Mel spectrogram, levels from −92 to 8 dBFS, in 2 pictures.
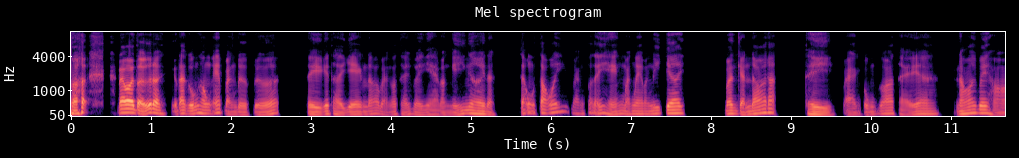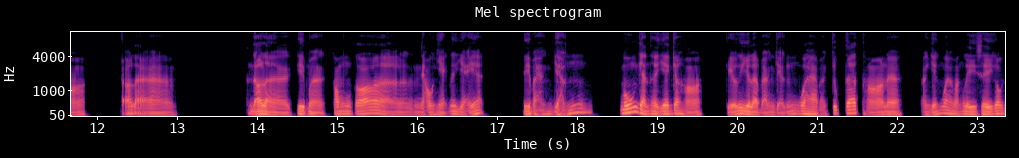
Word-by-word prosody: Đó, 115 -1 +6 0.5
đau 150 - +10
bao 155 -1 +14
tử - - +8
rồi, - - +8
người - - -7
ta 125 - +4
cũng 110 +2 +1
hông 125 -3 0
ép 150 +4 -2
bạn 95 -3 -6
được 85 -3 -4
nữa, 90 +1 -1 0.4
thì 90 -1 +1
cái 105 - +1
thời 90 -7 -4
gian 95 +1 0
đó 110 +3 -5
bạn 100 -6 -8
có 95 - -6
thể 85 +1 -7
về 85 -4 -5
nhà 80 0 -8
bạn 80 0 -9
nghỉ 85 +6 -4
ngơi 120 -4 +2
nè, 95 - -2 0.4
xong - - -2
rồi 65 - -3
tối 170 +5 -1
bạn 115 -2 -13
có - - -8
thể 125 - -2
hẹn 105 -3 -3
bạn 105 -1 -5
bè 105 -1 -2
bạn 105 0 -5
đi 115 +2 -2
chơi. 130 0 +4 0.5
Bên 115 0 +1
cạnh 90 -3 -1
đó 120 +7 +2
đó 155 +1 +1 0.4
thì 90 -5 +1
bạn 80 0 -8
cũng 90 +3 -8
có 115 +2 -2
thể, 80 +1 -6
ơ, 105 +1 -1 0.3
nói 115 +7 +1
với 140 -1 +3
họ, 80 - -5 0.5
đó - - -1
là 80 -1 -2 1.0
đó 100 0 +3
là 80 -7 +2
khi 95 - +4
mà 80 -7 -1
không 100 +1 -1
có, 115 +4 +3
ờ, 85 -4 -4
nhậu 85 -1 -3
nhẹt 85 -2 -4
như 105 - 0
vậy 80 -1 -1
á, - - 0 0.5
thì 100 - +2
bạn 85 +2 -5
vẫn 140 - -3 0.4
muốn 150 +7 +5
dành 105 - +4
thời 100 -3 +1
gian 110 0 +4
cho 115 +1 +1
họ, 80 -7 -3 0.3
kiểu - - 0
như 105 -3 +5
là, 85 -4 +3
bạn 75 0 -5
vẫn 95 +9 -4
qua 100 -3 +2
bạn - - -10
chúc 125 0 -3
Tết 135 +1 +3
họ 80 +2 -2
nè, 90 -1 0 0.3
bạn 85 +1 -7
vẫn 90 +8 -2
qua 125 -4 0
bạn 95 0 -2
lì 95 -1 +3
xì 95 0 +2
con 110 +1 +1
95 Hz, 240 wpm, -24 LUFS, 85-115 Hz, 1.0 s, bao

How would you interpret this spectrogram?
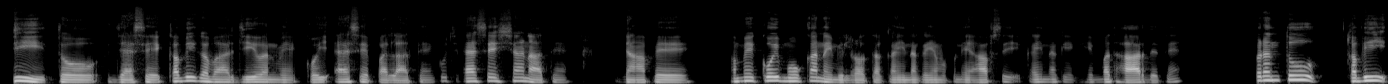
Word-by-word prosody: जी, 140 -10 +6
तो 105 -2 +1
जैसे 105 +1 -1
कभी-कभार 145 -7 +2
जीवन 115 0 +2
में 105 -2 -6
कोई 105 +1 -2
ऐसे 115 0 -1
पल 100 0 -2
आते 95 +1 -4
हैं, 105 0 -12
कुछ 160 +5 -16
ऐसे 145 +3 +2
क्षण 155 +4 -2
आते 105 +1 -1
हैं, 105 +1 -15 0.5
जहाँ 105 -1 0
पे 110 - +1 0.7
हमें 165 +4 +2
कोई 175 +3 +5
मौका 150 +1 +2
नहीं 125 -7 +1
मिल 105 -2 -3
रहा 100 - -2
होता। 100 +1 -4
कहीं 105 +2 -4
न 105 0 -2
कहीं 105 0 -4
हम 105 0 -4
अपने 105 +1 -9
आप 105 0 -1
से 125 - -9 0.2
कहीं 115 +1 -6
न 115 0 -8
कहीं 115 -2 -17
हिम्मत 115 +2 -5
हार 105 +1 +6
देते 105 +3 -11
हैं। 130 +3 -12 0.8
परंतु 195 +2 +5 0.6
कभी 165 +5 +7
115 Hz, 175 wpm, -24 LUFS, 105-145 Hz, 0.8 s, कभी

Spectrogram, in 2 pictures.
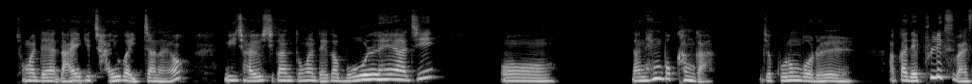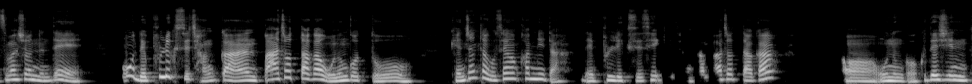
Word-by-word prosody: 정말 180 0 -1
내 165 -1 0
나에게 165 +5 0
자유가 175 0 0
있잖아요. 140 0 -2 0.4
'이 195 -1 +1
자유 175 -2 0
시간 180 -1 0
동안 180 +1 -1
내가 155 +3 -1
뭘 205 +10 +5
해야지 235 - +1 0.6
어 155 -1 -1 0.7
난 170 +2 +1
행복한가?' 205 - 0 0.4
이제 165 - -6
고런 180 +3 +1
거를 150 -3 -1 0.3
아까 190 - -1
넷플릭스 320 - +2
말씀하셨는데 180 - 0 0.3
어 400 - 0
넷플릭스에 185 - +2
잠깐 180 +4 +1
빠졌다가 255 - +2
오는 175 0 +3
것도 155 -6 -1 0.3
괜찮다고 265 - 0
생각합니다. 250 - -1
넷플릭스 170 +1 -1
세계에 200 +3 -5 0.2
잠깐 145 +2 -9
빠졌다가 230 - 0 0.7
어 75 -2 +2
오는 165 0 +4
거. 130 -1 -3
그 150 - -9
대신 210 -3 +3
180 Hz, 295 characters per minute, -20 LUFS, 155-215 Hz, 0.7 s, 뭘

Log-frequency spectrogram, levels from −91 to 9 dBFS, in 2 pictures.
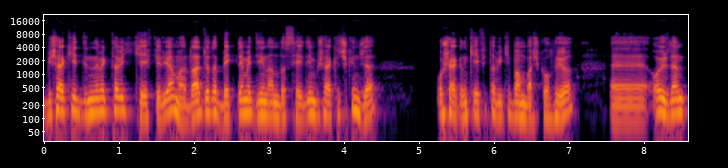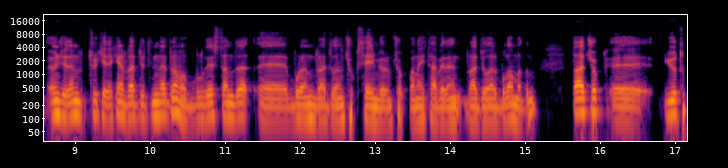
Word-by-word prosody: bir 120 +2 -4
şarkıyı 145 -2 +4
dinlemek 140 +3 +2
tabii 150 -1 +3
ki 145 - -20
keyif 110 -6 -1
veriyor 115 +8 +3
ama 120 -12 +2
radyoda 135 +3 +4
beklemediğin 125 +2 +2
anda 110 -1 0
sevdiğim 110 +3 0
bir - - -7
şarkı 120 -1 -1
çıkınca, 130 +3 0 0.8
o - - 0
şarkının 115 +2 +3
keyfi 120 +3 -3
tabii 120 -6 -2
ki 120 +2 -7
bambaşka 105 -2 +1
oluyor. 115 +5 +1 0.5
Eee, 95 -1 -2
o 145 - +2
yüzden 135 +2 +3
önceden 120 -1 +2
Türkiye'deyken 120 -2 -2
radyo 110 -1 -1
dinlerdim 115 +4 0
ama 95 -8 -1
Bulgaristan'da, 110 +1 -1
eee, 90 -1 -3
buranın 100 +1 -1
radyolarını 95 +1 -2
çok - - -6
sevmiyorum, 90 -3 -1
çok - - -8
bana 90 +1 -2
hitap 95 -1 -3
eden 90 0 -1
radyolar 95 -1 -2
bulamadım. 95 -4 -2 0.5
Daha 140 0 +8
çok, 145 -3 -2
eee, 95 -2 -1 0.3
YouTube 125 +5 0
110 Hz, 160 wpm, -23 LUFS, 95-130 Hz, 0.8 s, Daha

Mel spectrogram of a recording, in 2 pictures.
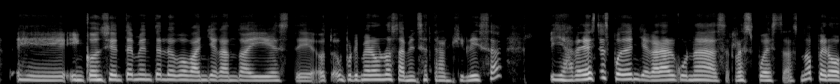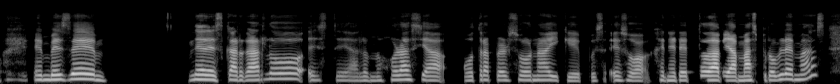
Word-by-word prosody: eh, 190 -3 -2
inconscientemente, 215 +2 +1
luego 215 -1 0
van 200 0 +1
llegando 195 -1 -1
ahí, 185 0 0
este, 170 -2 -6
otr 190 - -7
un 215 - -4
primero 215 0 +1
uno 225 +1 +2
también 195 -2 -1
se 215 - -5
tranquiliza, 195 - -3 0.5
y 215 -1 0
a 195 - -2
veces 255 +8 +3
pueden 235 -1 +2
llegar 195 -3 +2
algunas 205 -3 +2
respuestas, 185 -2 -4
¿no? 260 +5 -3
Pero, 210 -5 +3 0.3
en 215 0 -1
vez 220 0 +3
de, 245 -6 +5 0.8
de 225 +3 +2
descargarlo, 215 +5 +3
este, 190 -1 -10
a 180 - -9
lo 185 +1 -7
mejor 185 +4 -4
hacia 205 -4 0
otra 190 +3 -4
persona, 200 +1 -2
y 190 - -2
que, 170 -2 -6
pues 170 +1 -12
eso 180 -2 -4
genere 190 -1 -2
todavía 195 -1 +5
más 190 +1 +2
problemas, 230 - -1
200 Hz, 155 wpm, -22 LUFS, 190-220 Hz, 0.8 s, de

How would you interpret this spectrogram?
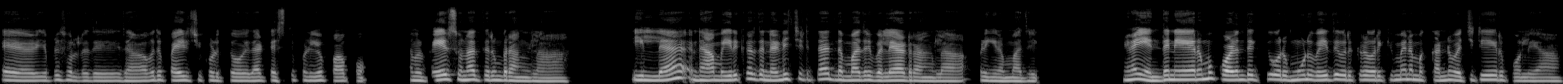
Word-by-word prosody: அ - - +2 0.3
எப்டி 195 +5 -6
சொல்றது 170 -2 -4 0.2
ஏதாவது 170 +4 -3
பயிற்சி 185 0 -1
கொடுத்தோ, 175 -1 -4
ஏதாவது 170 -1 -3
டெஸ்ட் 180 +2 -6
பண்ணியோ, 185 0 -3
பார்ப்போம். 170 0 -6 0.4
"நம்ம 185 -1 0
பேரு 215 +3 +6
சொன்னா 215 0 +3
திரும்புறாங்களா? 170 -6 0 0.9
இல்ல 195 -1 +2 0.4
நாம 195 +1 +2
இருக்கறத 230 +2 -1
நெனைச்சுட்டு 220 +1 -1
தான் 250 0 +3
இந்த 210 -1 0
மாதிரி 195 +1 +2
வெளையாட்றாங்களா?" 170 -3 +1 0.2
அப்டிங்ற 175 -7 -3
மாதிரி. 155 0 -3 0.9
ஏன்னா 230 +3 +4
எந்த 175 +3 +2
நேரமும் 230 +5 +4
கொழந்தைக்கு 210 +2 +3
ஒரு 205 - 0
3 220 +1 +1
வயது 210 +3 +2
இருக்ற 210 +1 -4
வரைக்குமே 205 +3 -2
நாம 205 -4 -1
கண்ணு 190 +3 0
வச்சுட்டேருப்போம் 200 -1 -2
இல்லயா? 165 0 -4
190 Hz, 140 wpm, -25 LUFS, 170-210 Hz, 0.9 s, பேரு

